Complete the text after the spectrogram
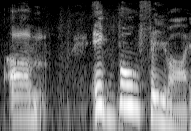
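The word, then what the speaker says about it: Iqbal Theba: Igbal Fima, is that how you say his name? That's how it looks anyway. – Yes.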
